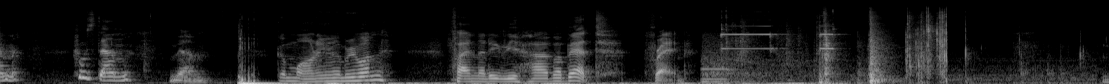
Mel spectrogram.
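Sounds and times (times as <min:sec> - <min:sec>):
microwave beeps: 0:07.0 - 0:08.5.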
